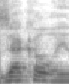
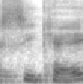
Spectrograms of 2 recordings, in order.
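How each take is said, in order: First: The name is said as three syllables, Zekeli. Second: The name sounds like the two letters C K. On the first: The speaker calls it wrong. "It's not pronounced Zekeli like you would pronounce it" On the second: The speaker calls it right. "it's pronounced like C K"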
